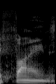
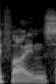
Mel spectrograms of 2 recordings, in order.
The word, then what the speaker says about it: Fiennes: How do you say Fiennes? Is it Fiennes? Is it I say fines.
